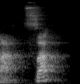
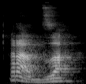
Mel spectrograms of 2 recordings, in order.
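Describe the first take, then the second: First: The z is given its first, breed sound. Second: The z is given its other, fish sound. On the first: It means a breed of dogs. "se mi qua la Z la leso in un modo" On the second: It means a kind of fish. "con che altra Z della lingua italiana"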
